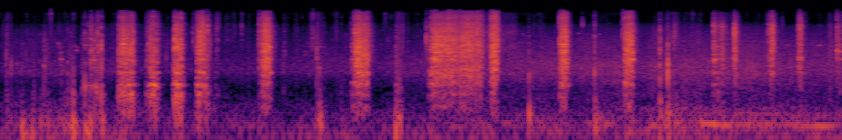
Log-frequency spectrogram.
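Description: Shovel blade scraping across a wet concrete driveway, scooping up dirt and grass debris in a run of short, irregular strokes, with one longer scrape about halfway through.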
